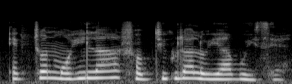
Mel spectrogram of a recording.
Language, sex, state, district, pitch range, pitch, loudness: Bengali, female, Assam, Hailakandi, 240-285 Hz, 265 Hz, -14 LUFS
